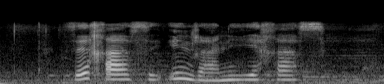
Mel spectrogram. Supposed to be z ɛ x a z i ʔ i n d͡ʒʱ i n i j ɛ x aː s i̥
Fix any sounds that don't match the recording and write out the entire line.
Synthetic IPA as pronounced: z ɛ x a s i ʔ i n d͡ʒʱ a n i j ɛ x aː s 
